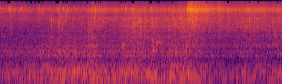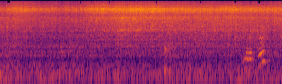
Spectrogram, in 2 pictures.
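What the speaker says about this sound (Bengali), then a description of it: "এবার আমি যে উচ্ছেটা কেটে রেখেছিলাম সেই উচ্ছেটা দিয়ে দেবো" Potatoes and cut bitter gourd frying in a pan, a loud steady hissing sizzle that swells midway, with faint stirring and a few utensil knocks near the end.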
